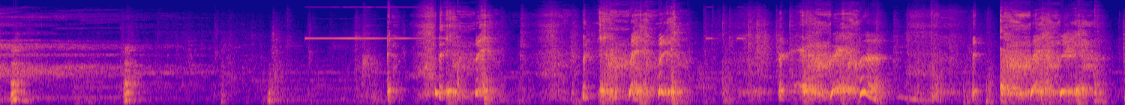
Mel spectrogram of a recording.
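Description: Repeated harsh, wet-sounding coughs in clusters with throat clearing, a productive cough in cystic fibrosis with thick mucus.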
